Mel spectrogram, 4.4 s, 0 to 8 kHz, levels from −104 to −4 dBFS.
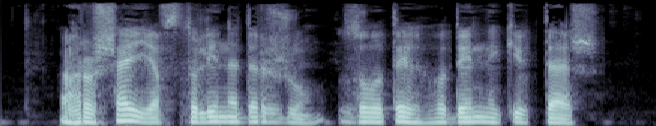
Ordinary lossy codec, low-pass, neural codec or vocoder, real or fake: AAC, 32 kbps; 7.2 kHz; none; real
